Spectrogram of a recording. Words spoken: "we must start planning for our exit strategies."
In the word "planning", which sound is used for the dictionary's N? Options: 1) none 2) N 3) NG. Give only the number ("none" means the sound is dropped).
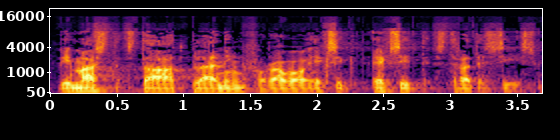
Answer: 2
